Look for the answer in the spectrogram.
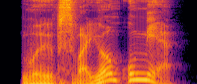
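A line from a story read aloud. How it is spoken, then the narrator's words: Indignant exclamation. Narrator (Russian): возмущенно воскликнул коронер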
